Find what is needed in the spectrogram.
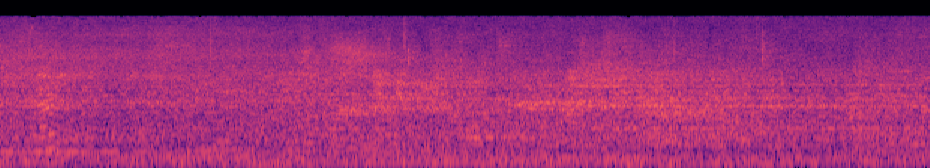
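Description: Indistinct background voices over a steady low hum, with no clear single event.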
